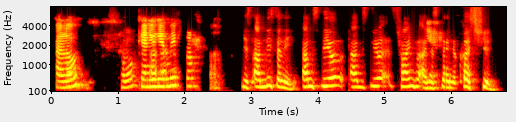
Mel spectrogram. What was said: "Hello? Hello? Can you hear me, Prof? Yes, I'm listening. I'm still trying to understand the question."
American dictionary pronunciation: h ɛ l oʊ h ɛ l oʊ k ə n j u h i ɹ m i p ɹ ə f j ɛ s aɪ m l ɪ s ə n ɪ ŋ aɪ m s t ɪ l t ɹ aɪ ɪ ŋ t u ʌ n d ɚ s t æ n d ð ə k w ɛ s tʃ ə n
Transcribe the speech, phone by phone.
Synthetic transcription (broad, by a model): h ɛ l oʊ h ɛ l oʊ k ə n j u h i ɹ m i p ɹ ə p j ɛ s aɪ m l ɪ s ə n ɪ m aɪ m s t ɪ l t ɹ aɪ ɪ ŋ t u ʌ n d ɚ s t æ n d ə k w ɛ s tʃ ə n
